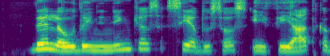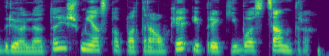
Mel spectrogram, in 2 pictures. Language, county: Lithuanian, Šiauliai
